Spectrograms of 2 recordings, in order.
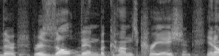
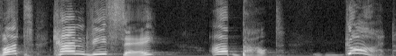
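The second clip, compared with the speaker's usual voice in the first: pitched-up, put-on German accent; 6 semitones higher than usual. Quoting him asking the silent students the question again, in a german accent. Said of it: "in German accent, I'm going to do my best".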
